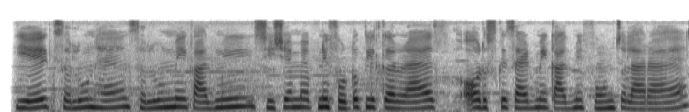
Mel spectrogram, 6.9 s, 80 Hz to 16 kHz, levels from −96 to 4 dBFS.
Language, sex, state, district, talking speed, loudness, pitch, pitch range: Hindi, female, Rajasthan, Bikaner, 225 wpm, -15 LUFS, 235 Hz, 220-250 Hz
